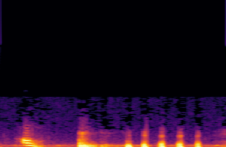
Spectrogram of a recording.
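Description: A gun is knocked out of a woman's hands: a brief falling cry, then a solid thump and a quick run of five evenly spaced knocks, moderately loud over a steady low hum.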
